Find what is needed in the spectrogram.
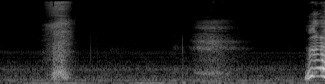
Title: Allergy sneezes/coughs (it's SOOOOO HOT out today🥵☀️)🤧😫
